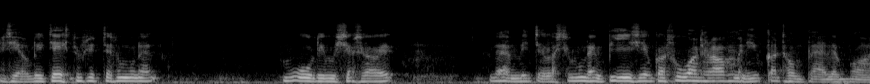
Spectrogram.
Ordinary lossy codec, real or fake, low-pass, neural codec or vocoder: none; fake; 7.2 kHz; codec, 16 kHz, 4 kbps, FunCodec, trained on Chinese and English, 50 frames a second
